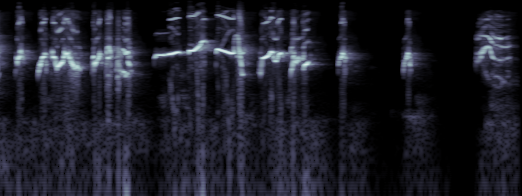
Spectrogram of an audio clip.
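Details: Contest song of an Oriental magpie-robin, a fast stream of warbled chirps and one long rising whistle, then sparser isolated notes toward the end.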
